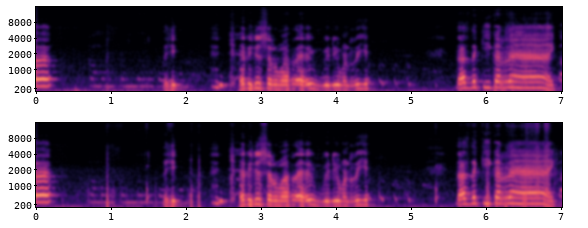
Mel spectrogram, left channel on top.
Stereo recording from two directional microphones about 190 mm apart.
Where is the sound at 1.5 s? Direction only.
Centre (ahead or behind).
